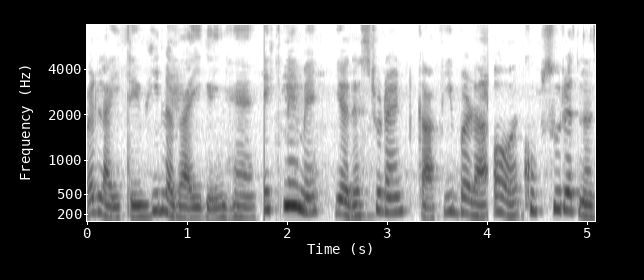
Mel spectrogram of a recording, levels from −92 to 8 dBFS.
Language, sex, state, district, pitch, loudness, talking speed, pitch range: Hindi, female, Bihar, East Champaran, 225 Hz, -27 LUFS, 190 wpm, 165-260 Hz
